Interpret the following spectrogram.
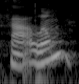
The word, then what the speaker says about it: falam: You see, I don't pronounce the M at all. Falam, falam. I don't say falam. Nope. Falam, falam. Okay? So it is a diphthong sound. Even though there is no diphthong here, phonetically it is a diphthong, a nasal diphthong.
